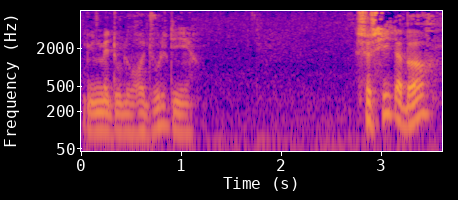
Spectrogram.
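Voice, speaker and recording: An actor playing an earnest, fussy young English gentleman, plaintive and polite, in 1950s French radio drama style. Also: low voice, very animated, moderate pace, a little hiss or hum. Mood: pained, earnest. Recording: dull, slightly rough old radio recording.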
